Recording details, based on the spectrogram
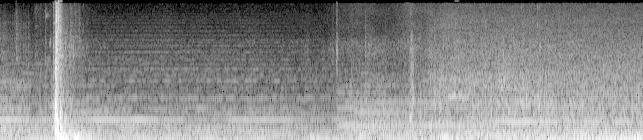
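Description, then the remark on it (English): A car door shuts with one solid thunk as someone gets out of the car, over a steady low engine rumble, followed a few seconds later by a couple of faint clicks as the idling continues. “gets out of the car and waves to him.”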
